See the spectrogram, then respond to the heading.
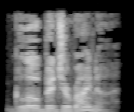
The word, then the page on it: globigerina: British English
